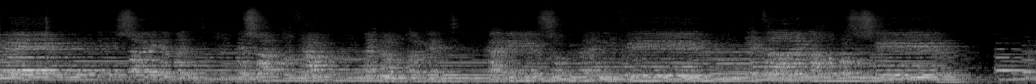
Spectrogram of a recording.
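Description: Large mixed school choir of girls and boys singing sustained chords, with crisp 's' consonants sounding together every second or so. The singing dips away briefly near the end.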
